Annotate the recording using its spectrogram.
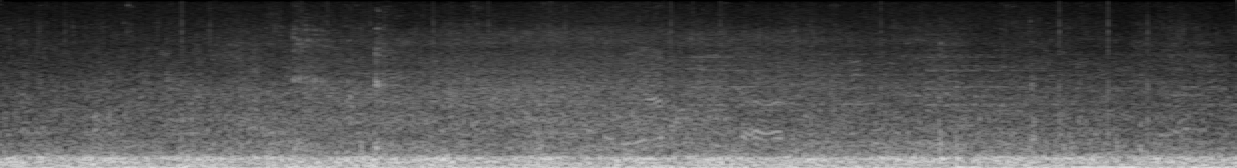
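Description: Wind rumbles loudly across a moving microphone outdoors.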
